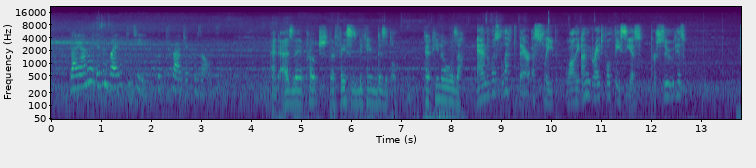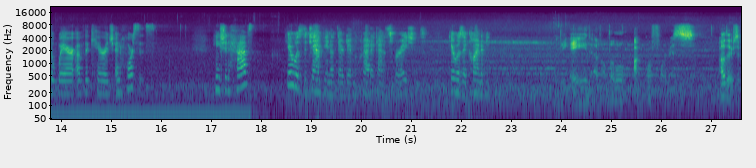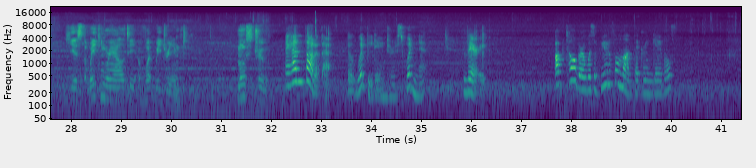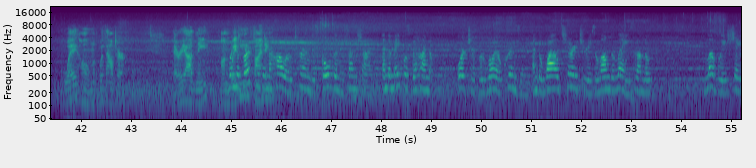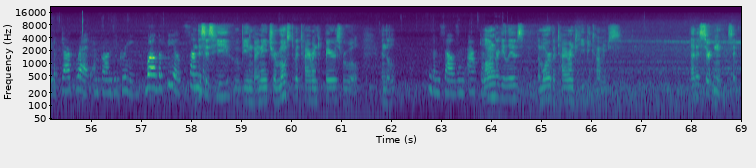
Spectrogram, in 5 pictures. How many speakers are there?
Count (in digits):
8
